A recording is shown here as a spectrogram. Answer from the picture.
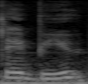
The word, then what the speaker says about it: debut: Is it actually pronounced debut? – Did I say debut? – Yes. – Oh, I didn't hit the T.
